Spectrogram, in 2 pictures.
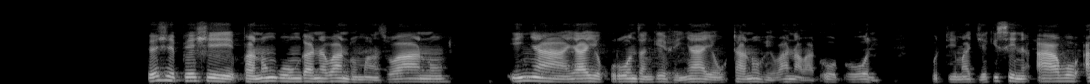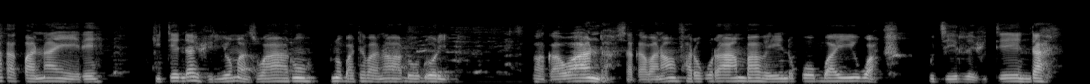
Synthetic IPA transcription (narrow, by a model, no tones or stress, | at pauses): pe̞ʃe̞pe̞ʃe̞pano̞ŋɡo̞uŋɡanaʋantʰumazuwano̞ | iɲajaje̞kuɾo̞nzaŋɡe̞ʐe̞ɲajajeutano̞ɦwe̞ʋanaʋa̰ɗo̞ɗo̞ri | kutimad͡ʒe̞kiseniʔaʋo̞ʔakakwanae̞ːɾe̞ | ʐite̞ndaʐiɾijo̞mazwano̞rino̞ɓataʋanaʋaɗo̞ɗo̞ɾi | ʋakawandasakaʋanaʋanfaɾokuɾʔambaʋeendekoɓwajiwa | kud͡ziirireʐite̞ːnda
